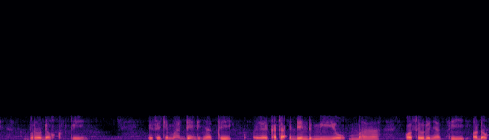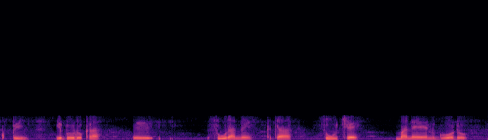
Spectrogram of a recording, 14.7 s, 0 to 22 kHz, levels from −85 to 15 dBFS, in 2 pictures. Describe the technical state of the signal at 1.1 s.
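At 1.1 s the speech carries GSM full-rate codec damage, present across the whole clip rather than at that moment alone. The codec rebuilds the voice from a vocal-tract model driven by sparse, regularly spaced pulses, so the sound is plainly buzzy and gravelly, consistent with a 13 kbps full-rate link. A spectrogram shows a hard ceiling near 3.9 kHz with nothing above, energy confined to roughly 250 Hz to 3.7 kHz, and a smeared, pulse-combed harmonic structure.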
